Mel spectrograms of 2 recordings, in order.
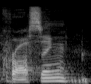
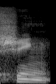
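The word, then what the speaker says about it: Xing: I think it's pronounced Crossing, but it says Shing too.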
